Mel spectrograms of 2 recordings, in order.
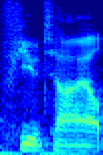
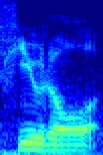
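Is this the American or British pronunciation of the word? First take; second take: British; American. First: The word is said the British way. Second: The word is said the American way. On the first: "in the U K they say a futile" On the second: "in America a lot of people say futile"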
